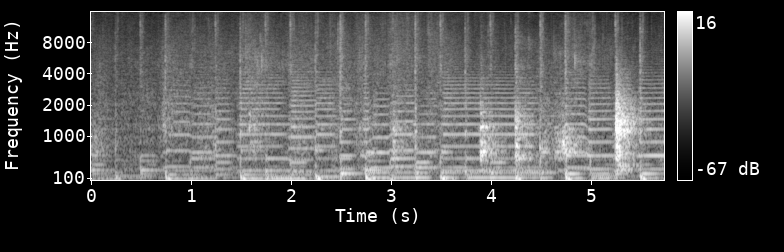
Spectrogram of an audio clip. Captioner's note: sizzle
